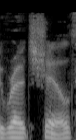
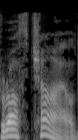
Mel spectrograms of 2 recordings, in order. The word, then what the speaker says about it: Rothschild: The German family name Rothschild is pronounced approximately Rothschild in German, not Rothschild as it is in English.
